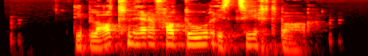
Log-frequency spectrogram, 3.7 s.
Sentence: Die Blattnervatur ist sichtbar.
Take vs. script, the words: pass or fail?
pass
